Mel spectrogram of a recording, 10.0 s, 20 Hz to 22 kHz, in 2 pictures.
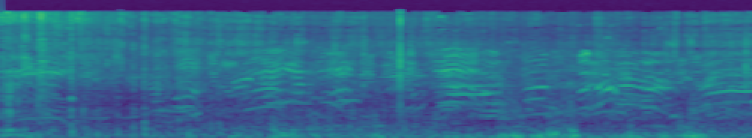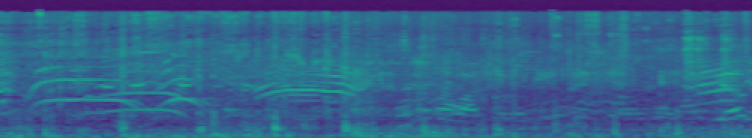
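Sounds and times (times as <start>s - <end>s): horse galloping on dirt: 0.0s - 10.0s.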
